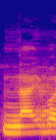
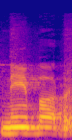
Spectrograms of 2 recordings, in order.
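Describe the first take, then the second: First: The first vowel sounds like 'eye'. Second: The first vowel sounds like 'ay'. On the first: The speaker calls it wrong. "वो गलत हो जाता है" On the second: The speaker calls it right. "ये आपका correct हो जाता है"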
